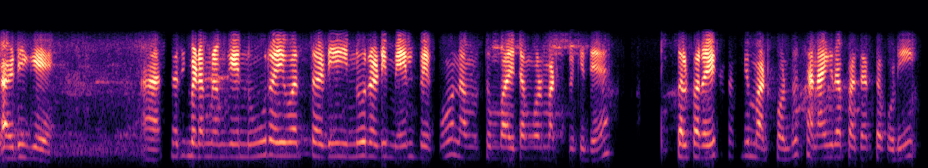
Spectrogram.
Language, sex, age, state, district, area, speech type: Kannada, female, 30-45, Karnataka, Mandya, rural, conversation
